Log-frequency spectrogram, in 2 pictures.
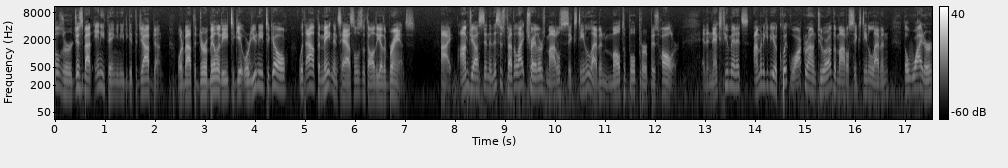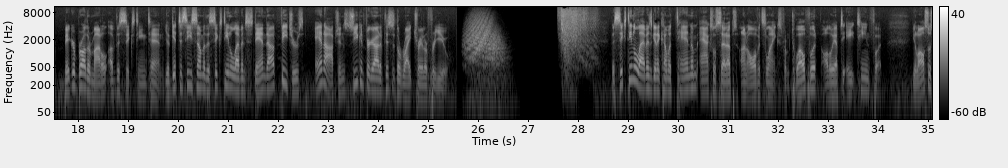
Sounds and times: Speech: 0.0s - 25.4s, 28.7s - 34.1s, 34.7s - 35.0s.

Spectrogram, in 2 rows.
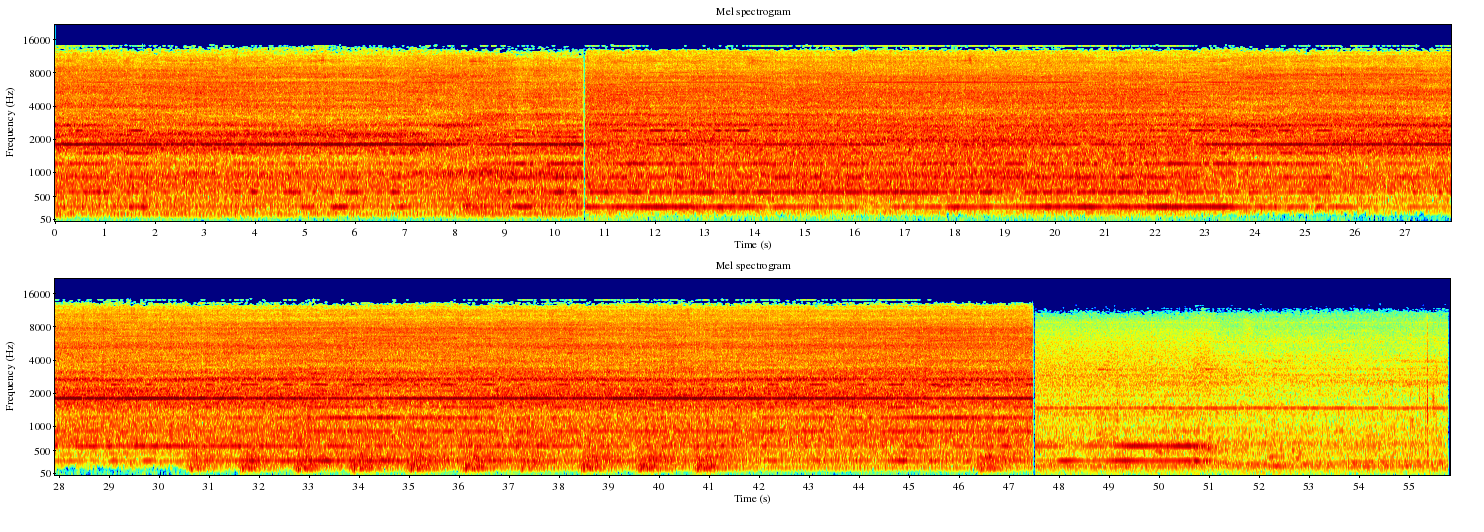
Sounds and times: Inside, large room or hall: 0.0s - 55.8s
Vacuum cleaner: 0.0s - 55.8s.

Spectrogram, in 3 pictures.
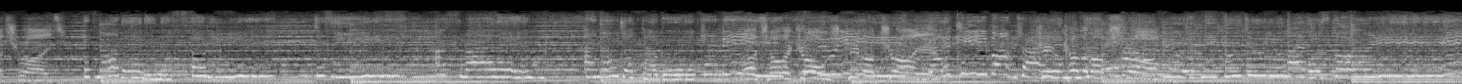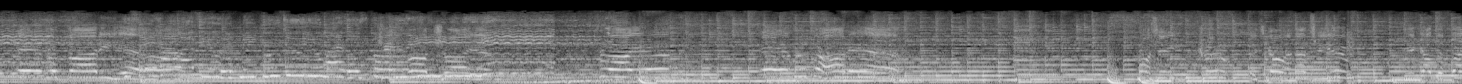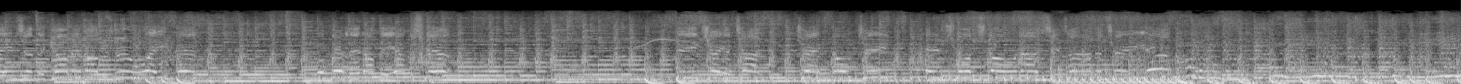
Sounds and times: Techno: 0.0s - 43.8s.

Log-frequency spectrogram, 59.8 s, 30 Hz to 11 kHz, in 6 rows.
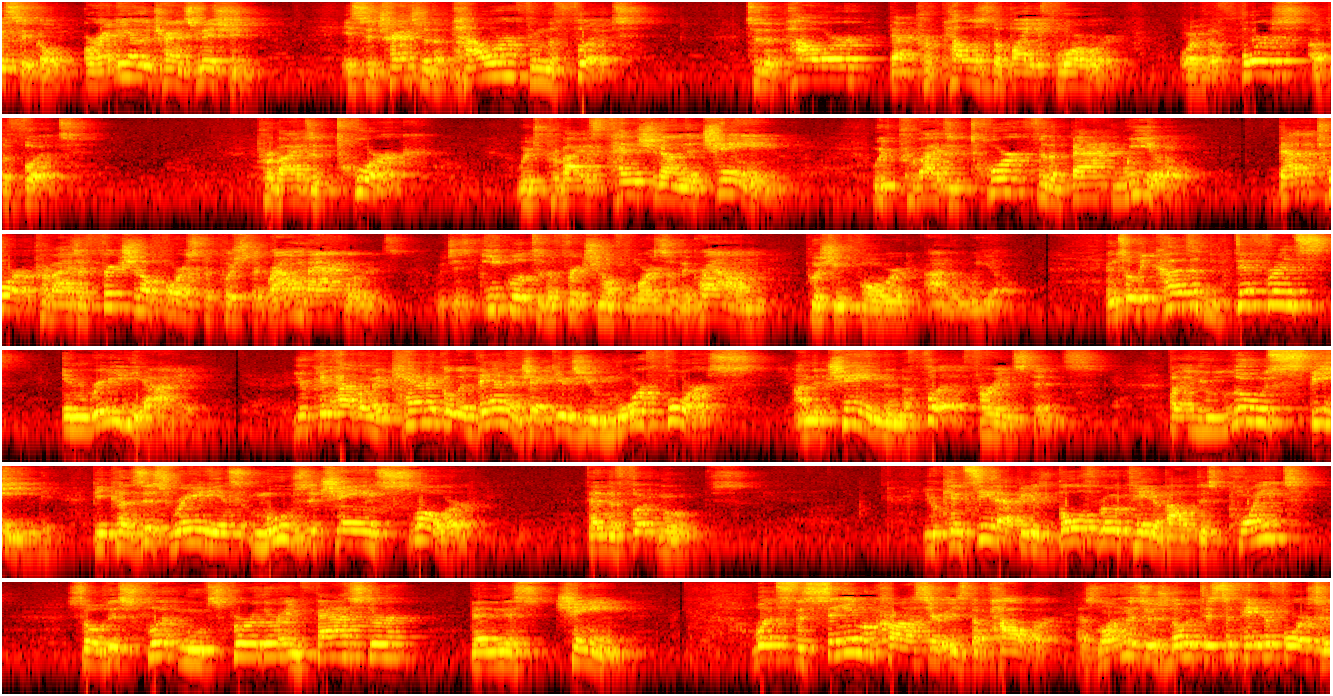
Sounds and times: Speech: 0.0s - 43.6s, 44.2s - 59.8s.

